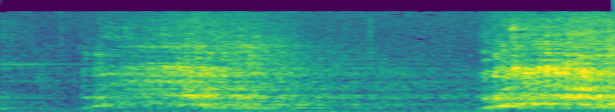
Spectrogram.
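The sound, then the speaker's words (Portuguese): A lion roars in a deep, rough, sustained growl that swells and eases over a couple of seconds, then a louder second roar breaks in at the end, with no talking. “Tem um leão aí para o pessoal tremer em casa?”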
